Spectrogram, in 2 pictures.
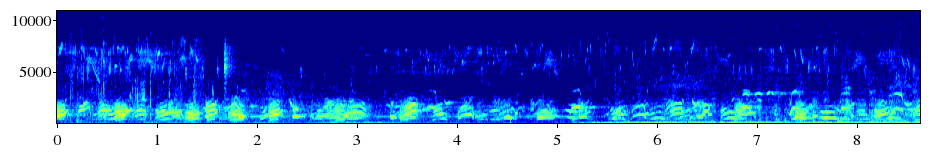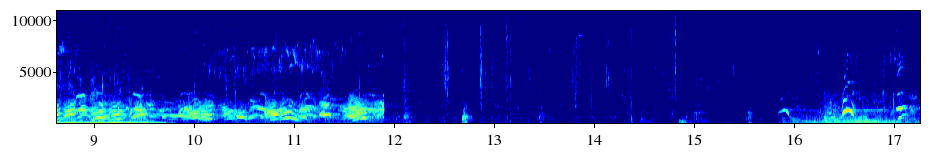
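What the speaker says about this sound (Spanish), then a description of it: "Los perros han dado con la pareja y comienzan las ladras" Several hunting dogs bark and yip excitedly at a distance in overlapping bursts during a hunt in the Portuguese Alentejo, then fall mostly quiet before a final flurry of barking.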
